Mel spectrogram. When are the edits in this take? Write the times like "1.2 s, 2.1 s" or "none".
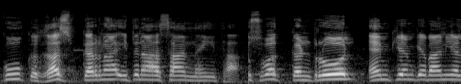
2.6 s, 3.6 s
